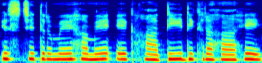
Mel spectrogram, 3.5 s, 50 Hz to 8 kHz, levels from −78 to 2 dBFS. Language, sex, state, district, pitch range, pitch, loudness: Hindi, female, Madhya Pradesh, Bhopal, 245-255 Hz, 250 Hz, -12 LUFS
